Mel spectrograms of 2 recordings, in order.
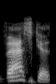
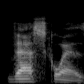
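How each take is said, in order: First: The name ends with a plain 'kez' sound. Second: The name ends with a 'kwez' sound. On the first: The speaker calls it right. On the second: The speaker calls it wrong.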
